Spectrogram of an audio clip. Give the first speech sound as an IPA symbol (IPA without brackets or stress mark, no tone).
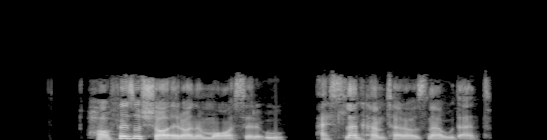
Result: h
